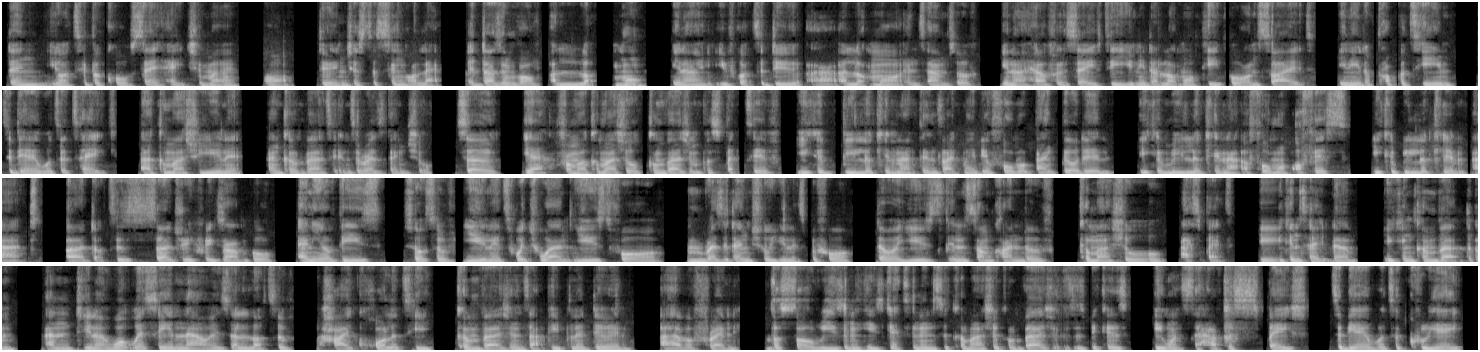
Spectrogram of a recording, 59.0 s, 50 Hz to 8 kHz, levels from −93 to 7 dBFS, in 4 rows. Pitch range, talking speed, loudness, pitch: 75-80 Hz, 175 wpm, -22 LUFS, 75 Hz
